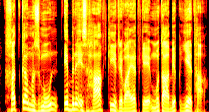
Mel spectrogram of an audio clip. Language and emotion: Urdu, neutral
